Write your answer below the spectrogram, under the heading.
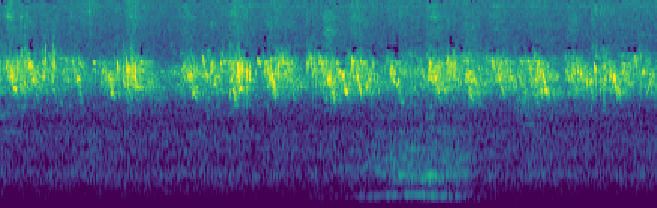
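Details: Common house martins twitter steadily in quick, high chirping bursts; the calling is softer here, and a brief low hum rises near the middle.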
